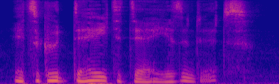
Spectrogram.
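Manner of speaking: sly, crafty, cunning voice. Narrating a scene, the speaker voices someone addressing the listener from the water, sly voice. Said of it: "you hear a very sly voice speak to you".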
